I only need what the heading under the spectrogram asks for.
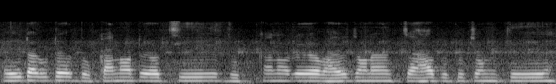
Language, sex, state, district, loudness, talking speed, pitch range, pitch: Odia, male, Odisha, Sambalpur, -17 LUFS, 120 wpm, 160-170 Hz, 165 Hz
